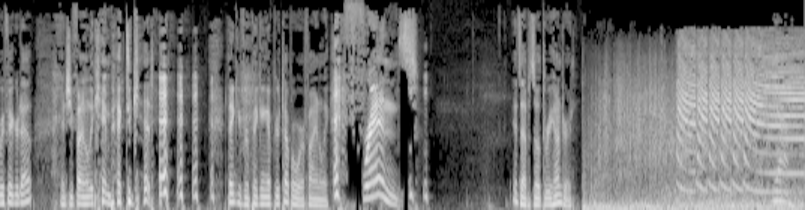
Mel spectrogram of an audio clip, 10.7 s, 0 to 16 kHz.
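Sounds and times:
speech: 0.0 - 5.8, 6.8 - 8.5
laughter: 0.8 - 3.6, 4.5 - 5.8
air horn blast: 9.0 - 10.7.

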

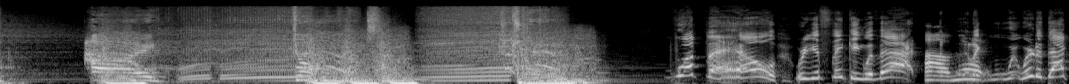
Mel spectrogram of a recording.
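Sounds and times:
chainsaw revving within a song: 0.0 - 6.1
speech: 3.0 - 4.0, 7.6 - 10.6.

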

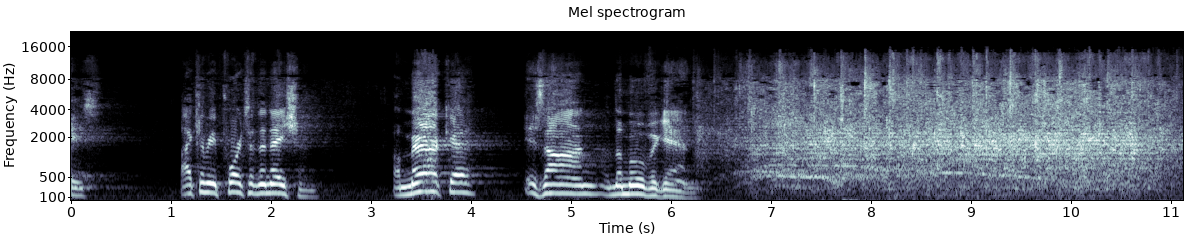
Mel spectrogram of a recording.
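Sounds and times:
speech: 0.0 - 0.4, 1.1 - 2.6, 3.2 - 6.4
lawmakers applauding in a chamber: 6.2 - 11.1.

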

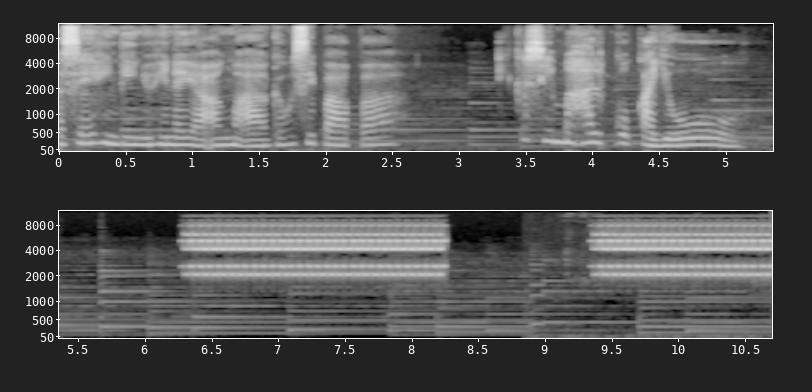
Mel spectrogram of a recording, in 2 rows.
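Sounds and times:
speech: 0.0 - 2.6, 3.4 - 5.2
telephone ringtone playing a melodic electronic tune: 6.3 - 8.3, 9.4 - 10.6.

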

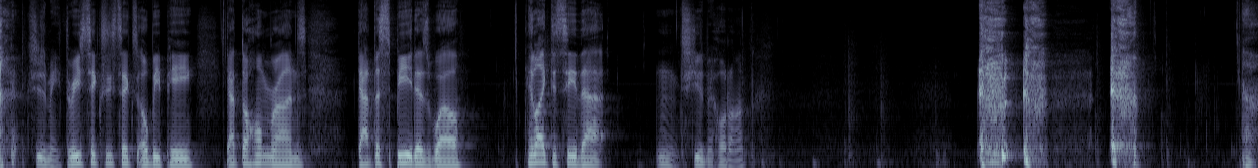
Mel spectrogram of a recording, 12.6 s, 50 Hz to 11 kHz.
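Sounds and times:
loud coughs: 0.0 - 0.3, 9.8 - 11.6, 12.4 - 12.5
speech: 0.3 - 7.6.

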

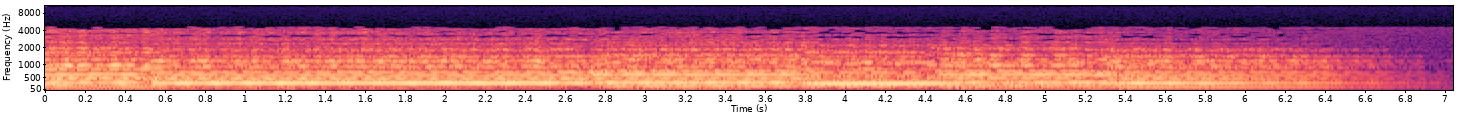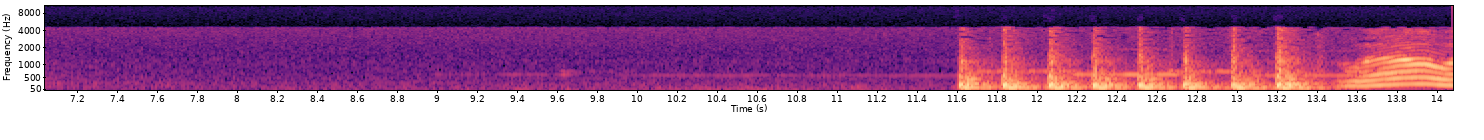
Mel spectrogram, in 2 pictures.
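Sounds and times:
tonal musical-sounding hum: 0.0 - 7.1
knocking on a wooden door: 11.6 - 13.5.

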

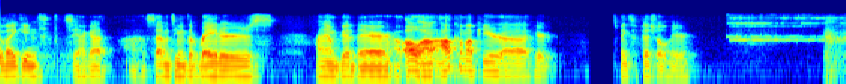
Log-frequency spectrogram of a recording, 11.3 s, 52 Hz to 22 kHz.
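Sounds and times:
speech: 0.0 - 7.4, 8.2 - 9.2
telephone ringing with electronic tone: 9.7 - 11.2.

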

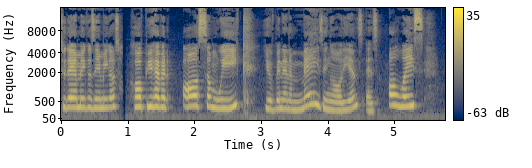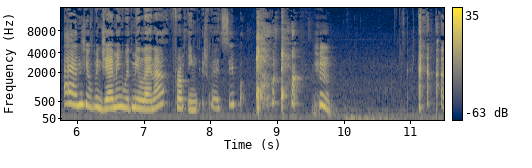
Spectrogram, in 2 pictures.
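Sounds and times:
speech: 0.0 - 9.9
person coughing: 8.7 - 9.9, 11.1 - 11.4.

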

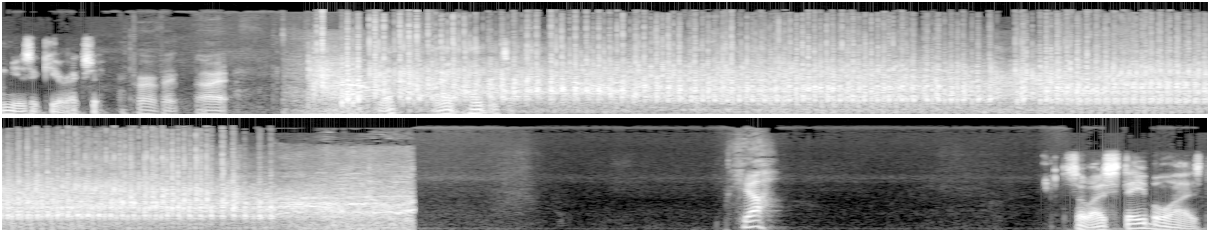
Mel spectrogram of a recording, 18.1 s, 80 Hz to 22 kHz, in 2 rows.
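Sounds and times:
speech: 0.2 - 4.0, 14.6 - 14.9, 17.1 - 18.0
loud sustained automatic gunfire: 2.1 - 11.3.

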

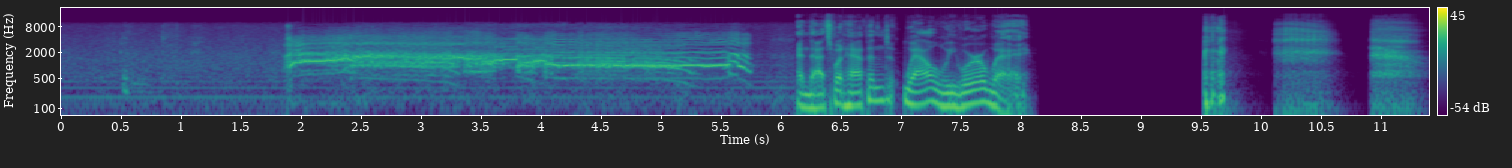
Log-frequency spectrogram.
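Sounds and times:
speech: 0.5 - 0.7, 6.2 - 8.2
person letting out a loud sustained high-pitched scream: 1.8 - 5.8.

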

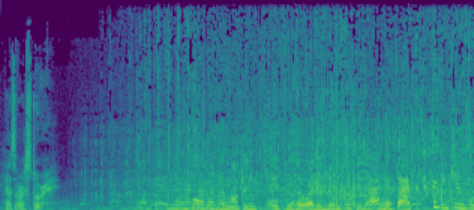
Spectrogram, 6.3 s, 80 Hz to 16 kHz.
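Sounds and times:
speech: 0.0 - 0.8, 1.8 - 6.3
water pouring from a standpipe into plastic containers: 1.1 - 6.3
several voices chattering: 1.4 - 6.3.

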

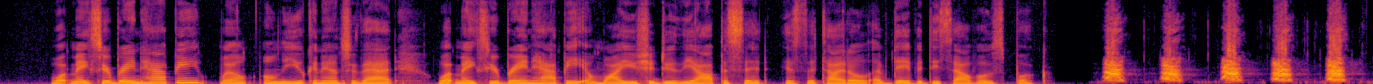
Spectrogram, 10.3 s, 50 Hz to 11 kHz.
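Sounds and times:
speech: 0.4 - 7.9
dog barking: 8.3 - 10.2.

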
